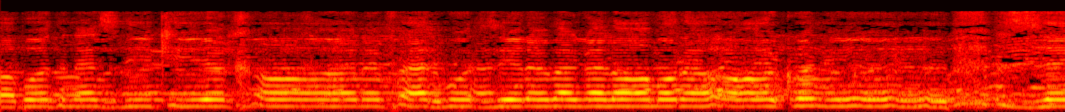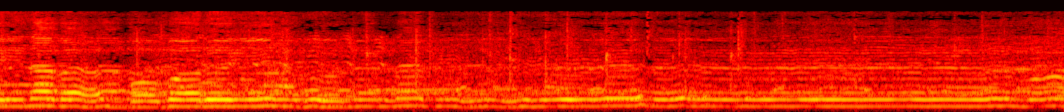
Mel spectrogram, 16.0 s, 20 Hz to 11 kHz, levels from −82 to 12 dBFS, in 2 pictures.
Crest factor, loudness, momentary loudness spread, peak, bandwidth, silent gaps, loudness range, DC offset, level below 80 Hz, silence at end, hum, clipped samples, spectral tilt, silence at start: 16 dB; -23 LUFS; 8 LU; -6 dBFS; 8 kHz; none; 4 LU; under 0.1%; -72 dBFS; 0 s; none; under 0.1%; -4 dB/octave; 0 s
